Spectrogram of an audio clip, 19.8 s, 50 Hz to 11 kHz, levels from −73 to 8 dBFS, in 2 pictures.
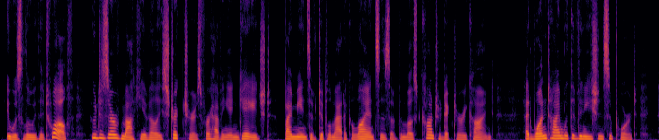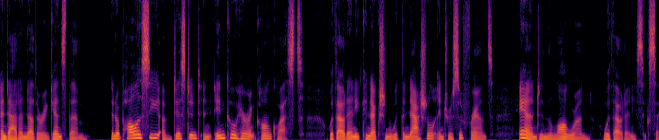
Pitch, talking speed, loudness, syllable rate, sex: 180 Hz, 180 wpm, -21 LUFS, 6.0 syllables/s, female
